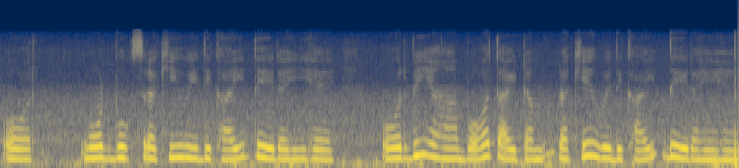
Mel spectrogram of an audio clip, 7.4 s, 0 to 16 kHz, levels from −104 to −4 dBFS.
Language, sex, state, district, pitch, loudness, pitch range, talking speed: Hindi, female, Rajasthan, Jaipur, 225 Hz, -15 LUFS, 215-250 Hz, 155 wpm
